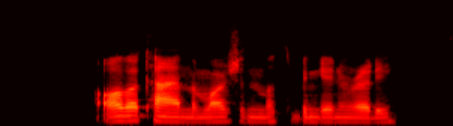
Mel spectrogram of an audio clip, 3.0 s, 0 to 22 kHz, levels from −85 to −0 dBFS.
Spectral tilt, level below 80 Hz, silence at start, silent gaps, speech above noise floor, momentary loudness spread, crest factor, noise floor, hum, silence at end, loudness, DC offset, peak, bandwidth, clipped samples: -5 dB/octave; -90 dBFS; 0.65 s; none; 43 dB; 15 LU; 26 dB; -88 dBFS; none; 0.4 s; -45 LUFS; under 0.1%; -20 dBFS; 13 kHz; under 0.1%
